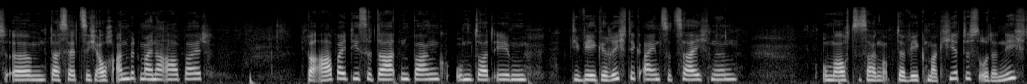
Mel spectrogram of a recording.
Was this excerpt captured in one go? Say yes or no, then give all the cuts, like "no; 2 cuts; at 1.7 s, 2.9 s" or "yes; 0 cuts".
yes; 0 cuts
